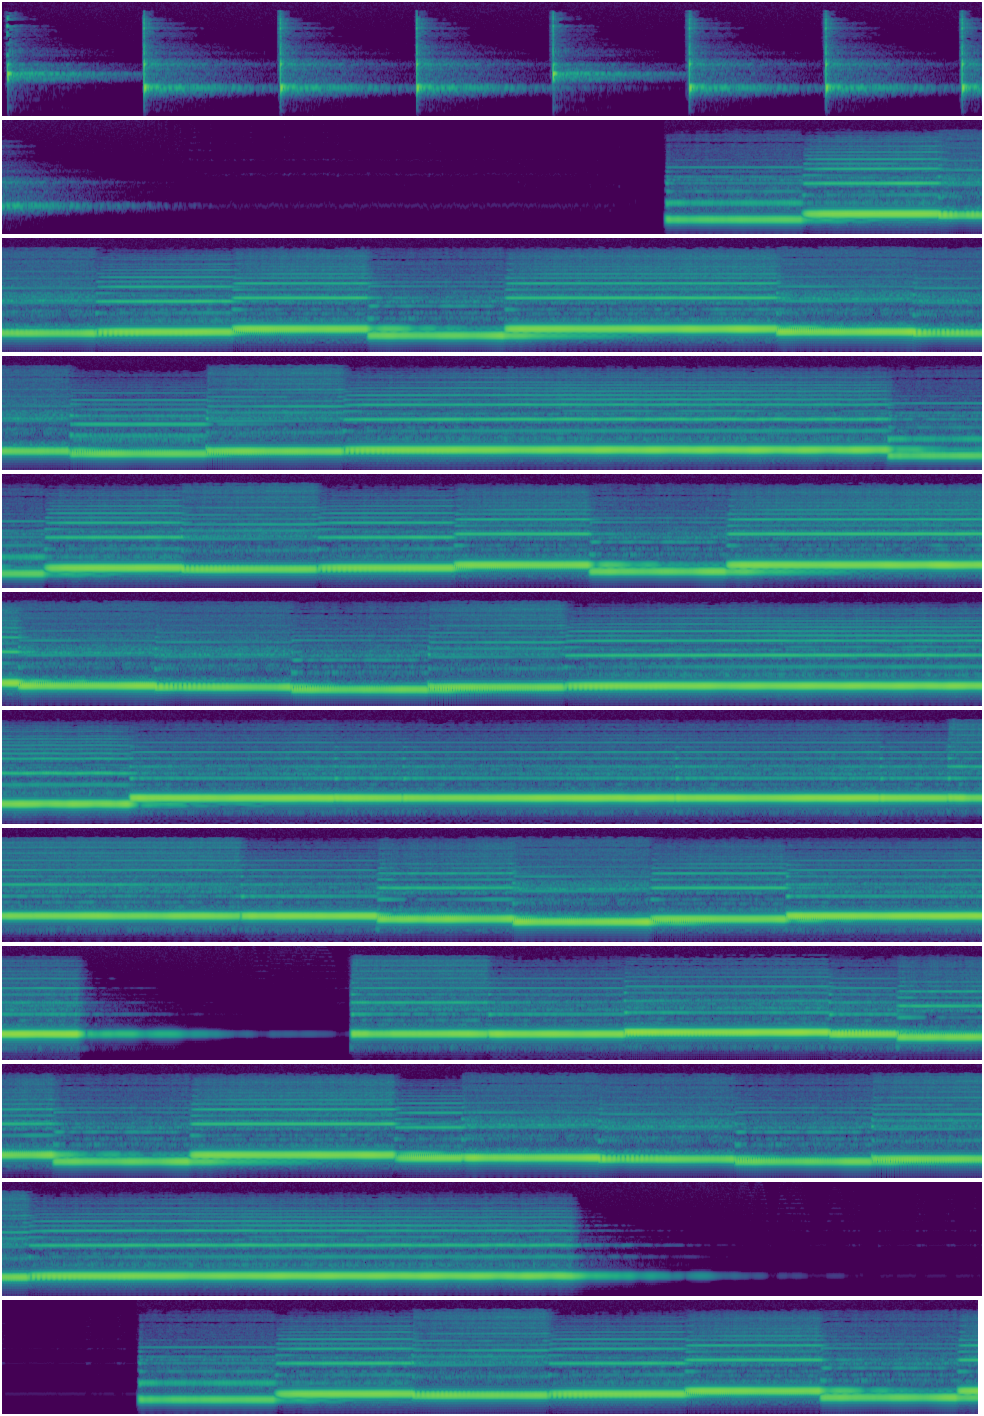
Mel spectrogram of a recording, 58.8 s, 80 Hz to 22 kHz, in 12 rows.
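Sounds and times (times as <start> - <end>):
alto recorder duet: 8.2 - 40.2, 41.0 - 52.4, 54.6 - 58.7.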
